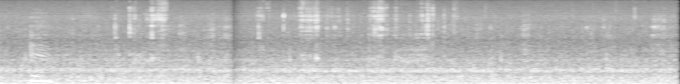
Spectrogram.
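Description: Crunchy crinkle-cut french fries being chewed, short crackly bites over the steady low hum of the car running. A brief vocal sound comes just after the start.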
